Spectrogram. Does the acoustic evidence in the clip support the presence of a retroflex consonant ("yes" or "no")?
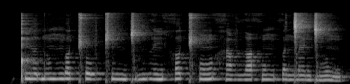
no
